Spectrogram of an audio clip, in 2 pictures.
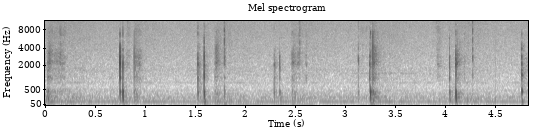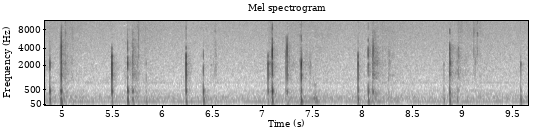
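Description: A round, white, palm-sized, hollow plastic cosmetic pad jar with a black screw lid is held close to the microphone and tapped on the lid with long nails and fingertips. The result is an irregular series of quiet, sharp, hollow plastic clicks with bright tops and almost no ring, over a faint steady low hum.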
